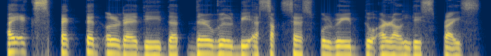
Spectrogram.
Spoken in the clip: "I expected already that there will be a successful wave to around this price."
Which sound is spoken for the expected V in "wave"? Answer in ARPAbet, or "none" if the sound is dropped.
B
